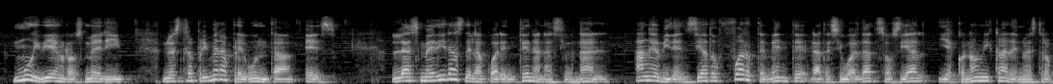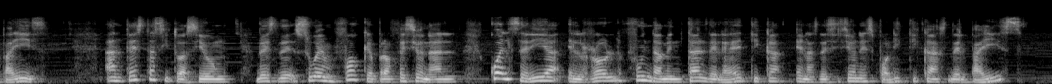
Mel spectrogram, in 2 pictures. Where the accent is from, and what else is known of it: Peru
